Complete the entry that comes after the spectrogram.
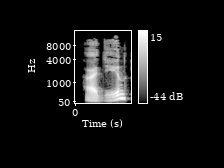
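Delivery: low, puzzled questioning rise; surprised. A narrator's reading. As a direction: ask it in surprise. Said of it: "удивился бородач и хмыкнул".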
